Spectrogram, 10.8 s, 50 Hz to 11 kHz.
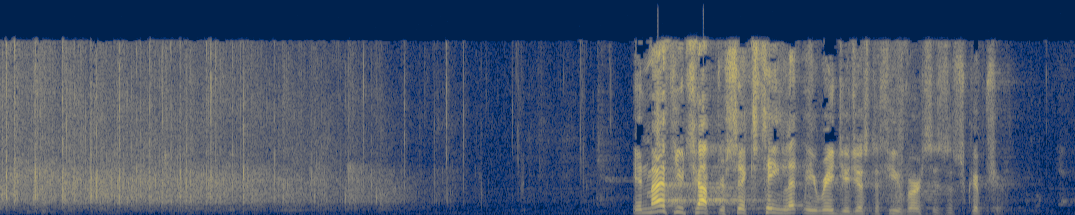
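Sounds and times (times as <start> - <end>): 
crowd applauding: 0.0 - 4.5
speech: 6.4 - 10.2.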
